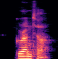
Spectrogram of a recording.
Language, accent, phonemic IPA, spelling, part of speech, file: English, Australia, /ˈɡɹʌntə/, grunter, noun, En-au-grunter.ogg
- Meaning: 1. One who grunts 2. Any of a group of fish of the family Terapontidae, which make a grunting sound when caught 3. A pig 4. A hook used in lifting a crucible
